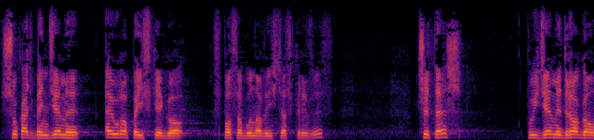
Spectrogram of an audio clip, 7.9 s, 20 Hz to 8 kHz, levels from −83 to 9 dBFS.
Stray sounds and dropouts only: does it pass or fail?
pass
